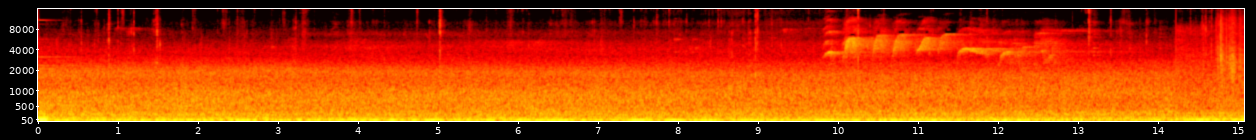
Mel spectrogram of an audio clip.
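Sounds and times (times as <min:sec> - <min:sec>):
low outdoor rumble: 0:00.0 - 0:06.3, 0:13.6 - 0:15.0.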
